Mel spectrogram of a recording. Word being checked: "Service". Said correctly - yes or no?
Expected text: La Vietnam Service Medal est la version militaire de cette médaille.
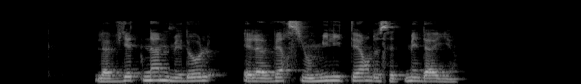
no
